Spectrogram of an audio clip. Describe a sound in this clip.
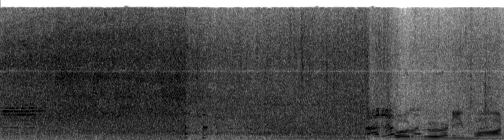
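A vehicle sends up a loud rushing splash of water.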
